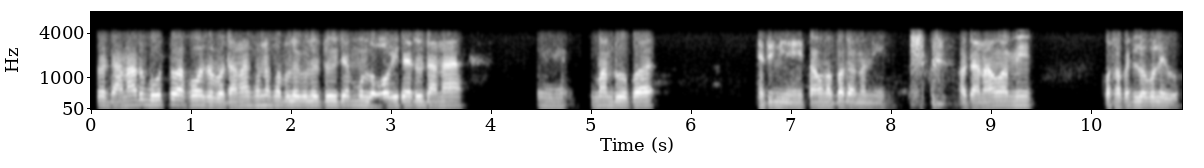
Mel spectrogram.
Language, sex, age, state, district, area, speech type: Assamese, male, 18-30, Assam, Lakhimpur, urban, conversation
